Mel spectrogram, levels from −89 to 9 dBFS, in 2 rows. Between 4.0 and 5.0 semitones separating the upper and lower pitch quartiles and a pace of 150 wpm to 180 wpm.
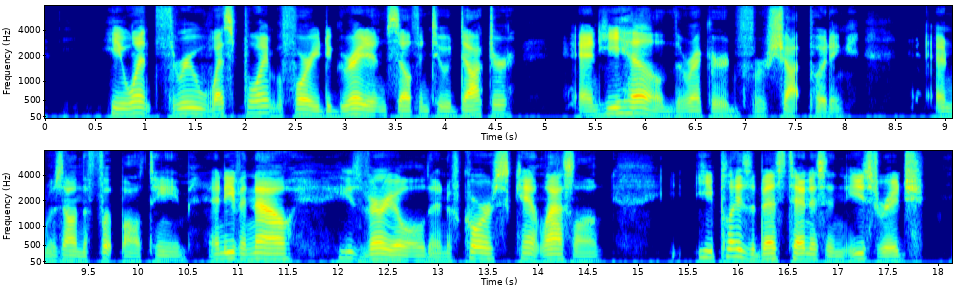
Yes: average, 4.6 semitones; average, 160 wpm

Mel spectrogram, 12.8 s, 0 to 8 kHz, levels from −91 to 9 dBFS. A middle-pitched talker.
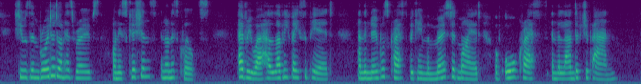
No: high, 230 Hz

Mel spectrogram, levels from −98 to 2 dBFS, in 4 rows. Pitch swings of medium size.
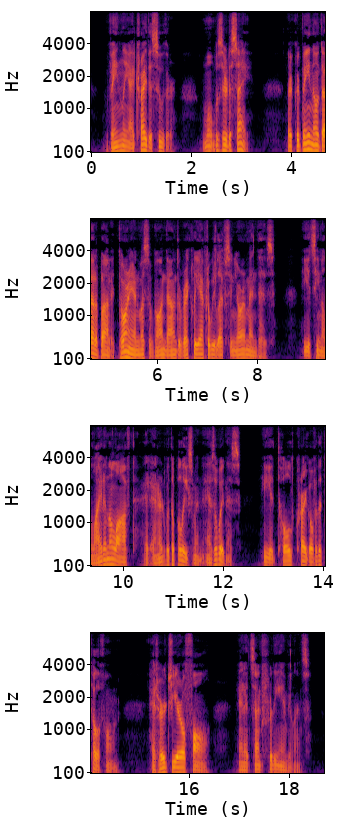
Yes: average, 4.0 semitones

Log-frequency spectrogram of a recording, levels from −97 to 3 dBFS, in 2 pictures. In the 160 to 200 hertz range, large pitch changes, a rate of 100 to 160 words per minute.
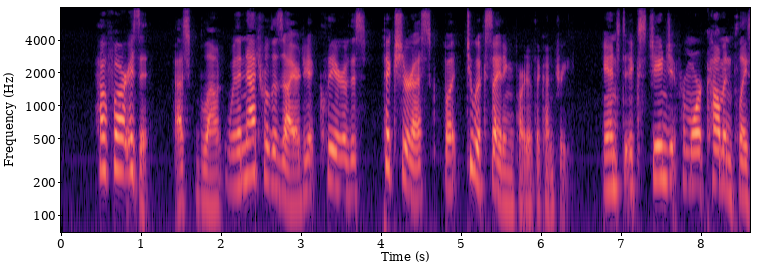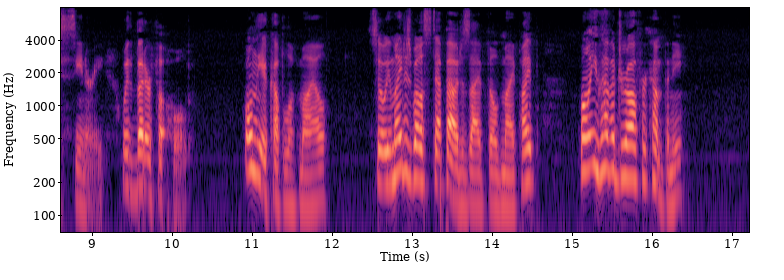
No: high, 190 Hz; wide, 7.2 semitones; average, 200 wpm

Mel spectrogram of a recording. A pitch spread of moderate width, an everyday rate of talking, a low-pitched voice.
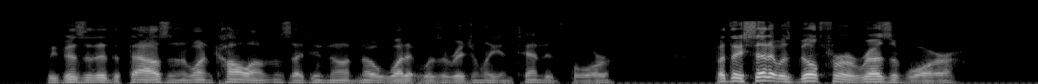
Yes: average, 3.0 semitones; average, 150 wpm; very low, 95 Hz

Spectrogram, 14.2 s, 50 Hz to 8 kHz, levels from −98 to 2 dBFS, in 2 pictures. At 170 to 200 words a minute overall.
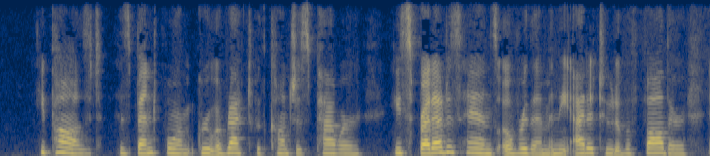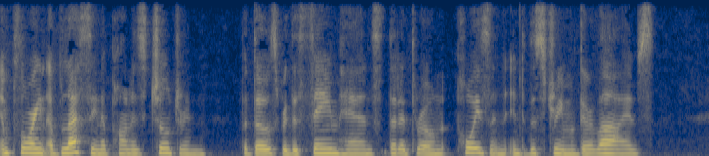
Yes: average, 190 wpm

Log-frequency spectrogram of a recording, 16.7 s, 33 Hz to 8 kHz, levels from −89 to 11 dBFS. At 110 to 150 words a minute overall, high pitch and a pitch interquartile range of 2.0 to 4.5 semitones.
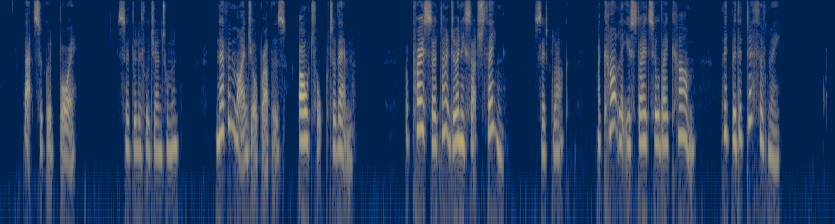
No: average, 140 wpm; high, 240 Hz; average, 5.1 semitones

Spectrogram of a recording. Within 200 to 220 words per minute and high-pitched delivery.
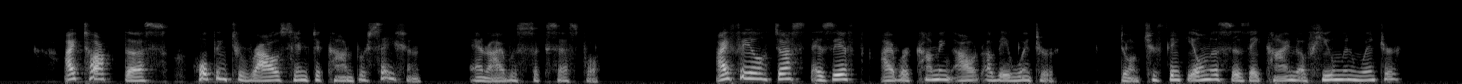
No: average, 145 wpm; high, 200 Hz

